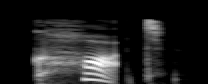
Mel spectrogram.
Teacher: Round your lips. Say caught. Open and back.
